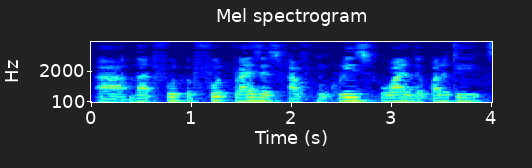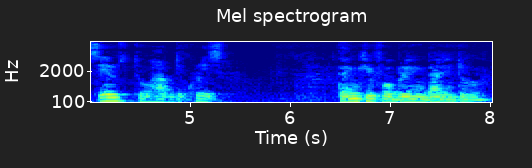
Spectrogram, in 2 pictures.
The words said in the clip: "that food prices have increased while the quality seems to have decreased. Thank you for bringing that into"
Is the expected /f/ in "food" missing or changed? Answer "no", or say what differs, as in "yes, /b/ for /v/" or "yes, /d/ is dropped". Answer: no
